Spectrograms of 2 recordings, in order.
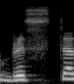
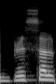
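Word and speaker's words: bristle: इसको ब्रिस्टल नहीं पढ़ेंगे। ब्रिसल पढ़ेंगे। क्या पढ़ेंगे? ब्रिसल। यहां पर भी एस टी एल ई है और इसमें टी साइलेंट है।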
